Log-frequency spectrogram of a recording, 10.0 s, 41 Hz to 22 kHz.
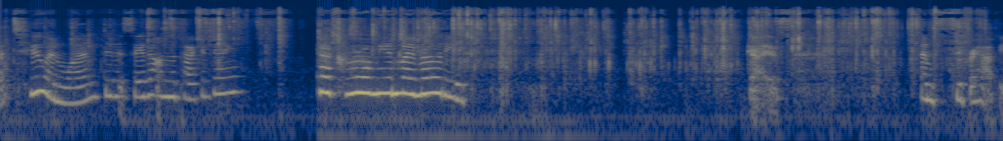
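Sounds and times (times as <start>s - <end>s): plastic packet crinkling: 0.8s - 10.0s.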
